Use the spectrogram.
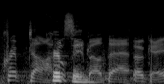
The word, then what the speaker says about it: Krypton: on the Planet Krypton oh Krypton huh it's pronounced Krypton we'll see about that okay and so this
